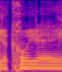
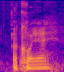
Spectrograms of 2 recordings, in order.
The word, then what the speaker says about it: Okoye: I don't need to see Okoye.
